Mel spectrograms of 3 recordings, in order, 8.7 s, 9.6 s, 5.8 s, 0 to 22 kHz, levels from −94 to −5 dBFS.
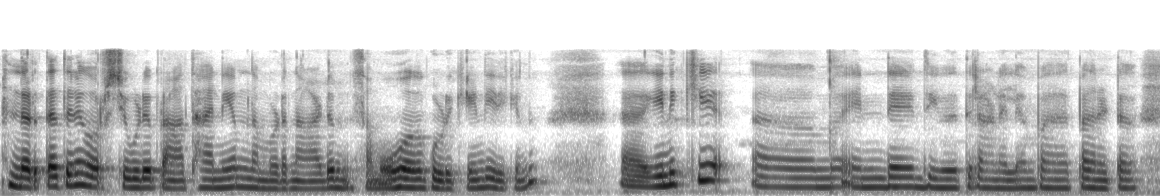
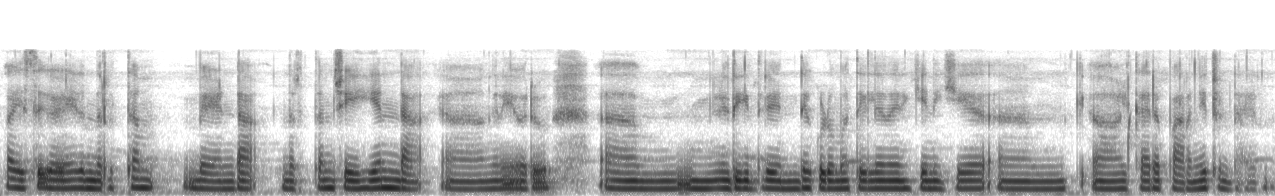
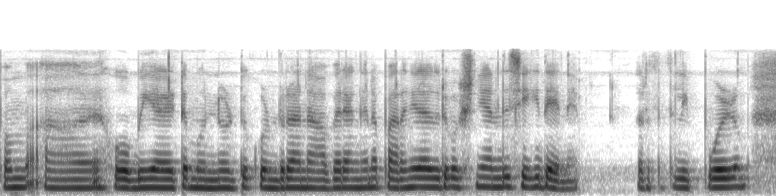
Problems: none marked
